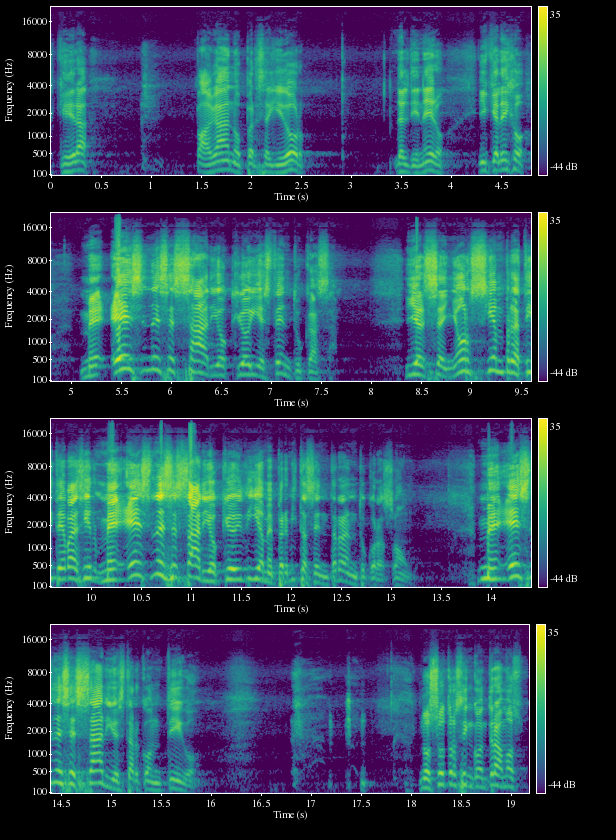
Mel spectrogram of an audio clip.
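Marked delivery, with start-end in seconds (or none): 5.1-15.9 loud, high, emphatic divine appeal; insistent preaching. Acted. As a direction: proclaim it urgently to the congregation. Preaches the Lord's insistent words.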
